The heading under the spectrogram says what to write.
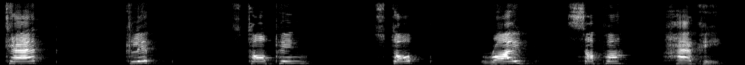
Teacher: p has less aspiration when it occurs medially or between vowels or finally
